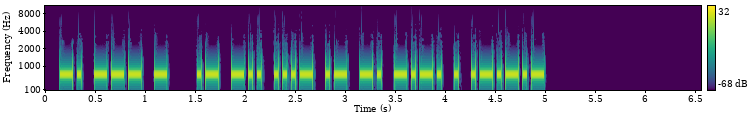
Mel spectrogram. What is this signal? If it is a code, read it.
Morse code, heard as a keyed tone, about 28 wpm, 700 Hz. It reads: NOT ADVANCE.
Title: Sentences from Top 1400 Words 28wpm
